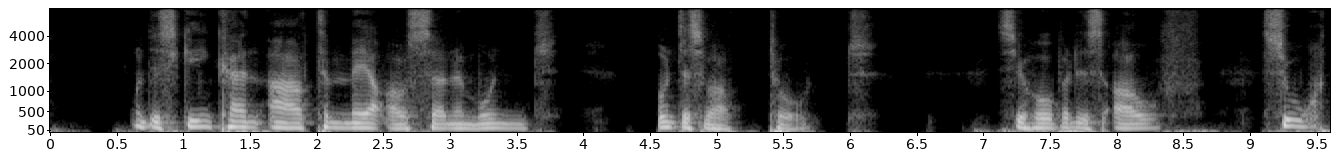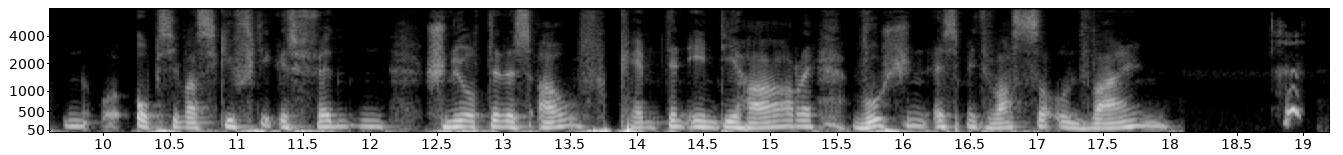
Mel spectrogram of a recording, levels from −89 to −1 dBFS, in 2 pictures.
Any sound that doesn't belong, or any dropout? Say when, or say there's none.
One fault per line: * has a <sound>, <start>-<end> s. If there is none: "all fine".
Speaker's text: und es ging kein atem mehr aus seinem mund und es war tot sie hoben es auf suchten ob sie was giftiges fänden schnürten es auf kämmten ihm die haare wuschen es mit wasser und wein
* has a laugh, 18.7-19.0 s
